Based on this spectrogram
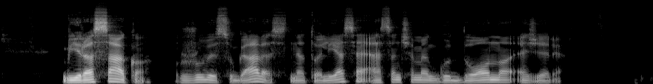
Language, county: Lithuanian, Vilnius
